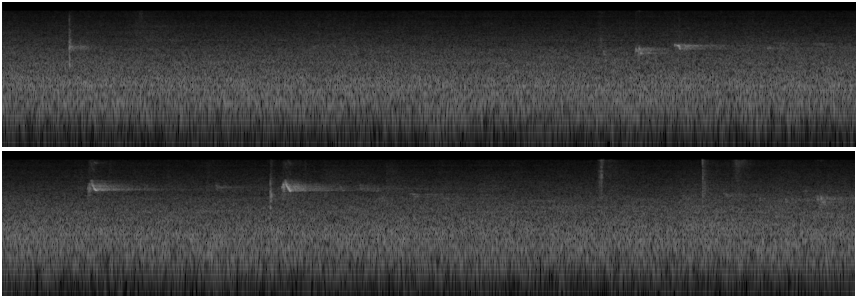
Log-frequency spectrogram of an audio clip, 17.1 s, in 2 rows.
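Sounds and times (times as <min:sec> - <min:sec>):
steady background hiss: 0:00.0 - 0:17.0
birds calling: 0:09.4 - 0:09.9.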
